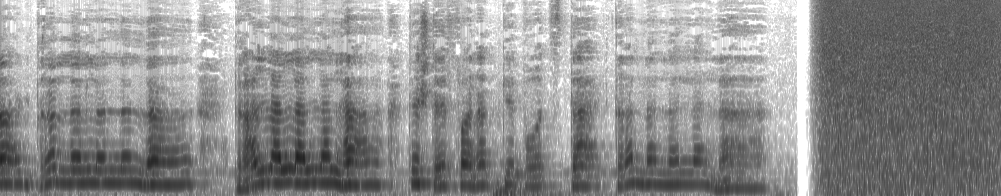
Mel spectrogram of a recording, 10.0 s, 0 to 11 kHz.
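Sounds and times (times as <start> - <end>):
television static hiss: 8.1 - 10.0.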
